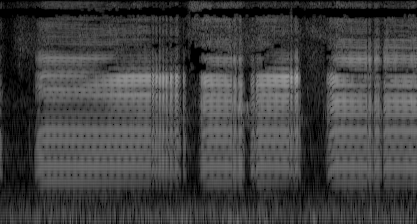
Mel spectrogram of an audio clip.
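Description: Orange Garrett Pro-Pointer AT metal detecting pinpointer held in sand, giving a steady buzzing alert tone in three long stretches with short breaks. The tone signals a metal target close to the probe tip, here a buried coin.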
